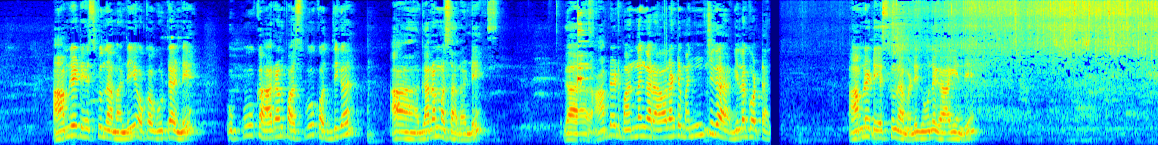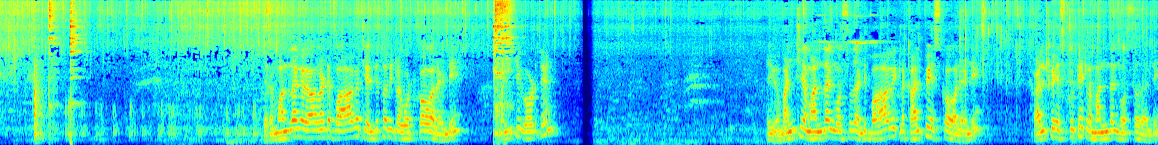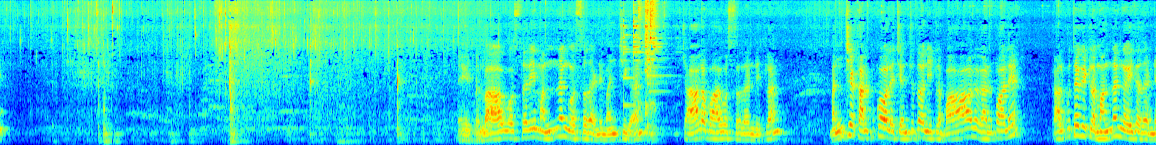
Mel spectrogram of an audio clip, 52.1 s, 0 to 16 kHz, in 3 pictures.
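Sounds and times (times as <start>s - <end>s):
egg sizzling in hot oil: 13.1s - 45.2s
spoon knocking against pan: 17.9s - 21.3s
spoon scraping and stirring: 35.6s - 41.1s.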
